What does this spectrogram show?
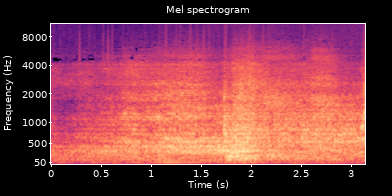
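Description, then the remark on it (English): Fireworks boom and crackle, with a steady rumbling wash of bursts swelling to a heavier blast near the middle before settling into a continuing roar. “Like sitting on the grass and watching the fireworks.”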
